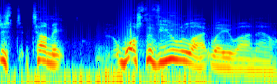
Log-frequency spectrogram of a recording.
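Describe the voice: A man's fairly high voice with big pitch swings at a moderate pace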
